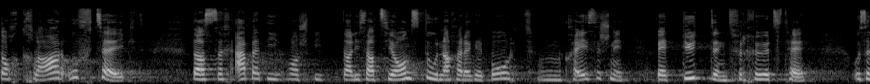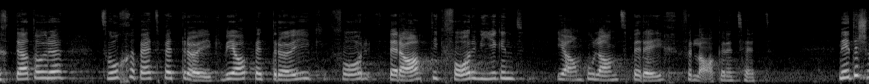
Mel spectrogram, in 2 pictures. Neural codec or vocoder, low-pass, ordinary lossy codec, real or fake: vocoder, 44.1 kHz, 128 mel bands, Pupu-Vocoder; 14.4 kHz; none; fake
